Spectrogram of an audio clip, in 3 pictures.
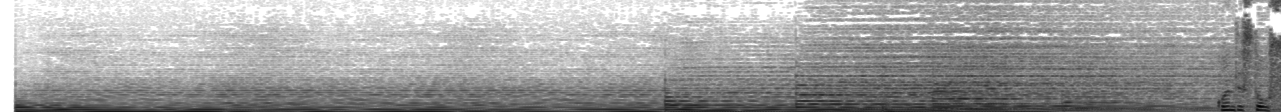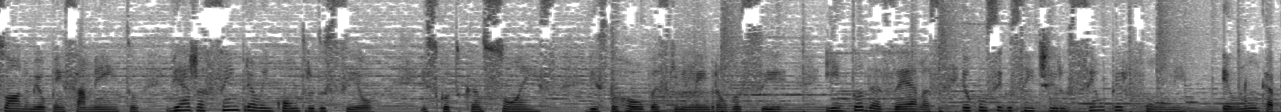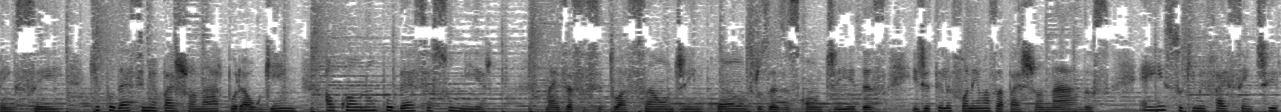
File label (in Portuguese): ROM AMOR PROIBIDO FEM; Telemensagens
